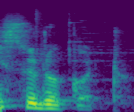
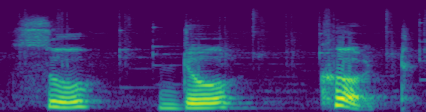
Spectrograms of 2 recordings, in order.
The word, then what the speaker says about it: pseudocode: আজকের আমরা শিখবো পি সুডোট ওহ ভুল করে ফেললাম উচ্চারণটা হবে সুড কোড বুঝেই গেছো বানানের সাথে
